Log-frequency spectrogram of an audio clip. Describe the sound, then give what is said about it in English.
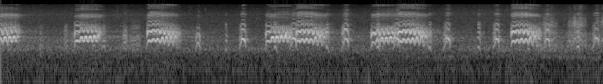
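A red-bellied woodpecker gives many short, harsh, nasal chuck calls in an uneven series, some close together in quick pairs. The calls are loud against a quiet background. “And to signal a mate to come back to the nesting cavity, they'll also give some chuck calls.”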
